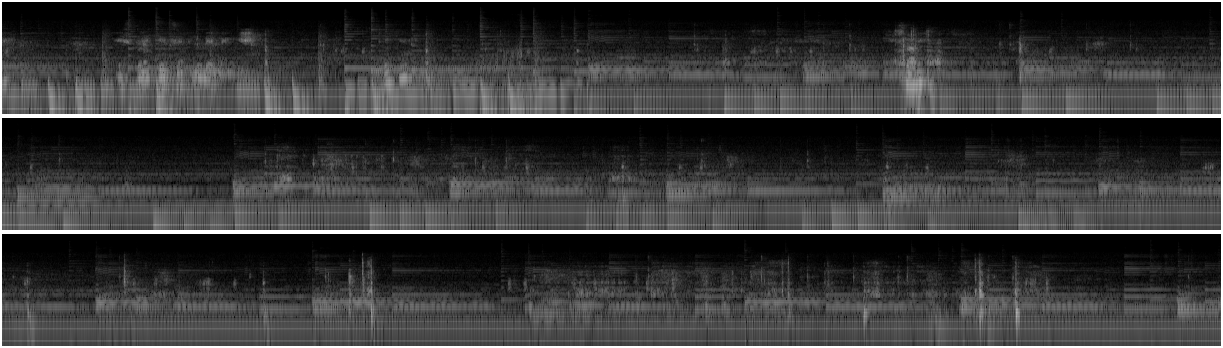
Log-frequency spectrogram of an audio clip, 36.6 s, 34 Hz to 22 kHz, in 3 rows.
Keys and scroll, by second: 7.8 ctrl+z.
